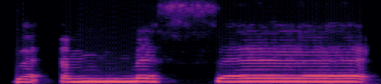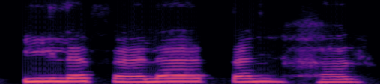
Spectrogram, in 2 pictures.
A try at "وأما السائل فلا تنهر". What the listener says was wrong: நீட்டுறது போதாவே. மத்தினுடைய அடையாளம் வந்தா எத்தனை அளவு நீட்டணும் படிச்சாச்சு. இன்னும் கொஞ்சம் லைட்டா பயமில்லாம 3 செகண்ட் எடுக்கும். إلى فلا تنهر.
